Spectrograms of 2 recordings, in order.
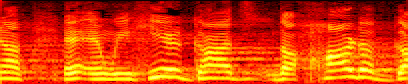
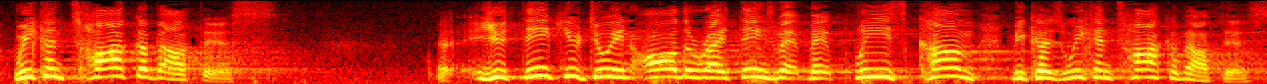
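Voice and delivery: pleading higher and higher, drawn out; God begging on his knees; 4 semitones higher than usual. Acted. Preacher voices God pleading on his knees with rebellious people. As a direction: beg them to come, voice rising. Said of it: "God on his knees begging".

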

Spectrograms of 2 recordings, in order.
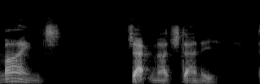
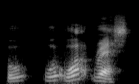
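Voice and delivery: frightened stammer; 8 semitones higher, 4 dB louder than usual. Acted.

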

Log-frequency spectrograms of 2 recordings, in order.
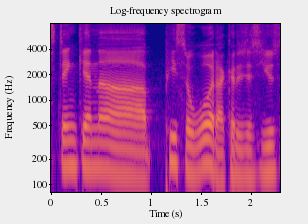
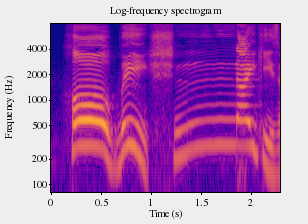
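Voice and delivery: slow, high, loud drawn-out amazement; stunned exclaim; 12 semitones higher, 8 dB louder, much slower than usual. Real, not acted. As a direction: stretch it out, blown away. Reacts to the count.

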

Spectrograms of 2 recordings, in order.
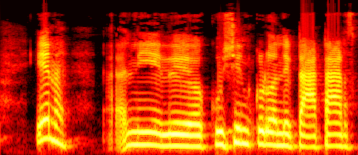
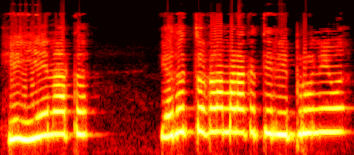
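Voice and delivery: high, loud startled call; loud, high cry of what's going on; alarmed mother-in-law; 10 semitones higher, 3 dB louder than usual. Acted. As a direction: burst in to stop the fight. Mother-in-law breaks up fight.

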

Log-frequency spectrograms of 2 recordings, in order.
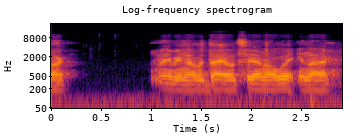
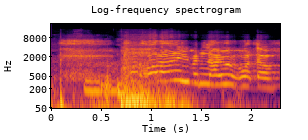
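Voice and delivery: incredulous; 11 semitones higher than usual. Real, not acted. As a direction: stretch it out, stunned. Exasperated at a stranger's offer.

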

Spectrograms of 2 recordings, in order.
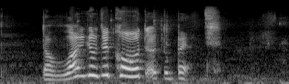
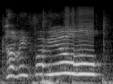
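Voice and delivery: higher, louder rescue shout; mock heroic call; 6 semitones higher, 4 dB louder than usual. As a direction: call out like an arriving hero. Hero rushes to rescue.

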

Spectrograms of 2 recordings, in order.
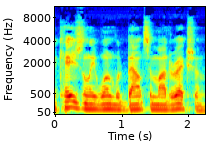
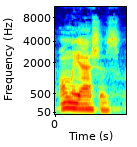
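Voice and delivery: ordinary delivery

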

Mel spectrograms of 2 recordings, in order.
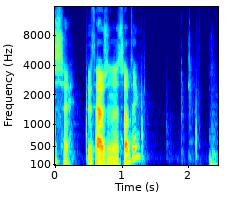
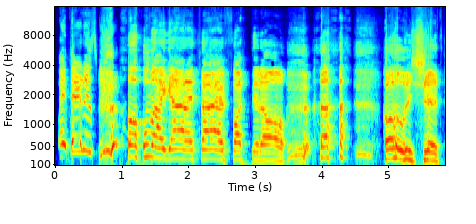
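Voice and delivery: relieved high laughter; laughing off fear; 7 semitones higher, 4 dB louder than usual. Real, not acted. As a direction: laugh out the scare. Relieved after near loss.

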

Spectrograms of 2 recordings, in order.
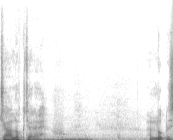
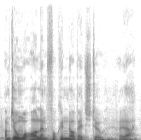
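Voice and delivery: normal talking voice

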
